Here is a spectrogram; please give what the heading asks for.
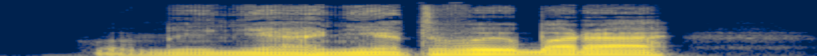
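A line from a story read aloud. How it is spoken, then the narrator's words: Mumble with slight smile. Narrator (Russian): пробормотал Говард, слегка улыбаясь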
